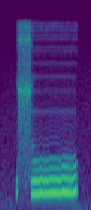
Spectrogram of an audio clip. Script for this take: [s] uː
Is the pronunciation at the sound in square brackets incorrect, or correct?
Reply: correct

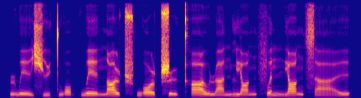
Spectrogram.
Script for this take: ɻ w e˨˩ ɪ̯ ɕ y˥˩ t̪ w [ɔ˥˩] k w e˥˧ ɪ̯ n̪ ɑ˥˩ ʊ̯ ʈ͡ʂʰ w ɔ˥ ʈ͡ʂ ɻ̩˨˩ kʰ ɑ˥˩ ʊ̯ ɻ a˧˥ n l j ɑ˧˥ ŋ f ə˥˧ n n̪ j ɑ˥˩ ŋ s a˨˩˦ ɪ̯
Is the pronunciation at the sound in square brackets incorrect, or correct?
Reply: incorrect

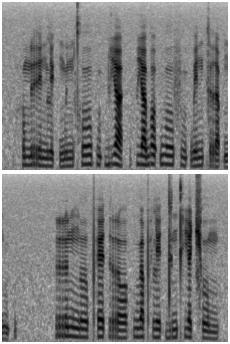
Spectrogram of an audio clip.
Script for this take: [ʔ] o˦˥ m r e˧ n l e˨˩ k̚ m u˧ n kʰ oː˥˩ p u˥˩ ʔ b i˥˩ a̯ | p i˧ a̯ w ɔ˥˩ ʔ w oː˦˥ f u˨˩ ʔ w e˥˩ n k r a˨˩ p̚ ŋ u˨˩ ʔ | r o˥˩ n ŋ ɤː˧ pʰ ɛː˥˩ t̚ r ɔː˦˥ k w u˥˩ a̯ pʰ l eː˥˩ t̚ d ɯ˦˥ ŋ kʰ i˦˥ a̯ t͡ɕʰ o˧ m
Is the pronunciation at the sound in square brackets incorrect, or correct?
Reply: incorrect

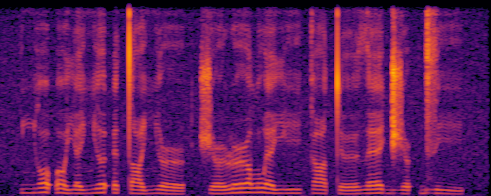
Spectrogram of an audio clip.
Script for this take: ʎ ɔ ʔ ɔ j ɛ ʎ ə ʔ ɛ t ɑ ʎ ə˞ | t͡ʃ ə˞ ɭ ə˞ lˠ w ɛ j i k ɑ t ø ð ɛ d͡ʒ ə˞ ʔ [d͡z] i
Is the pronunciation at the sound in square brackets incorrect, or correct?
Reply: correct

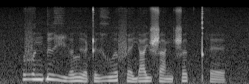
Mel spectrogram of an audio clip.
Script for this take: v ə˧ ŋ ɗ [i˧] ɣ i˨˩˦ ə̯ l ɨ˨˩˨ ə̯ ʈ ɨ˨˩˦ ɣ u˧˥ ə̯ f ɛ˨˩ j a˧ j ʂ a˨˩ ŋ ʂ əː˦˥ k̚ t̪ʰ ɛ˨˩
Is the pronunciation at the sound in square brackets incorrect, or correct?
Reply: incorrect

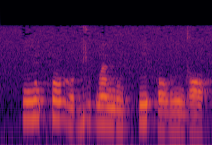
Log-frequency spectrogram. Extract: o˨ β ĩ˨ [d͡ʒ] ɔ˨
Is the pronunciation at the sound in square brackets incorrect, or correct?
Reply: incorrect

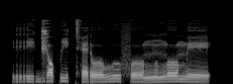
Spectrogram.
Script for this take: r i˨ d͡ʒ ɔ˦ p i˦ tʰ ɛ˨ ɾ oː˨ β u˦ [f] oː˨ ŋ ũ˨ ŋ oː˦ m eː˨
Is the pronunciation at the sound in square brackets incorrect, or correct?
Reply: correct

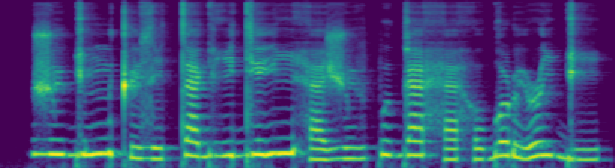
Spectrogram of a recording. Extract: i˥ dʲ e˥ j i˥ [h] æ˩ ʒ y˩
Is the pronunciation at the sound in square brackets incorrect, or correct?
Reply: correct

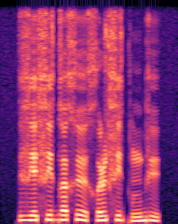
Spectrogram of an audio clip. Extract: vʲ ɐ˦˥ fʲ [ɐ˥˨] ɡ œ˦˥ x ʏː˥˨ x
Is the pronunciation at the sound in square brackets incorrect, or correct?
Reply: incorrect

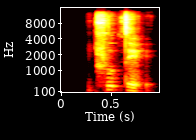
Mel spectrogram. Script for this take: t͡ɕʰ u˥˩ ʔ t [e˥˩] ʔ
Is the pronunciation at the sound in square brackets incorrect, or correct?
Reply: incorrect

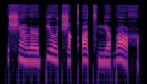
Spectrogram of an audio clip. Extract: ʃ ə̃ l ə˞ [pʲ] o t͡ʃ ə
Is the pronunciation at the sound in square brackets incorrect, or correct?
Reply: correct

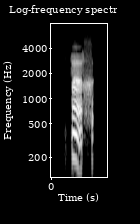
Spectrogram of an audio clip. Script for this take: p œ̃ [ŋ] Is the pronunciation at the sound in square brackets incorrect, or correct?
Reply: incorrect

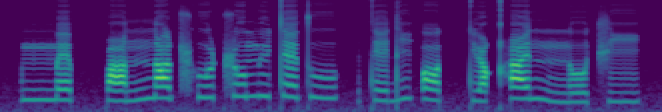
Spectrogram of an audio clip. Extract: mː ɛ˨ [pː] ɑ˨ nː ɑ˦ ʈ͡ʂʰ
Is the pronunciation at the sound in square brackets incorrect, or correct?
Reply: correct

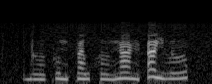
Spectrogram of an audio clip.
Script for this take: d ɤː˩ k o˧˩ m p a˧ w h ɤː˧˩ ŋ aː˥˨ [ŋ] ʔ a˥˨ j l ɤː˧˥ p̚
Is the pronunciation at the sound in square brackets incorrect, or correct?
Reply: correct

